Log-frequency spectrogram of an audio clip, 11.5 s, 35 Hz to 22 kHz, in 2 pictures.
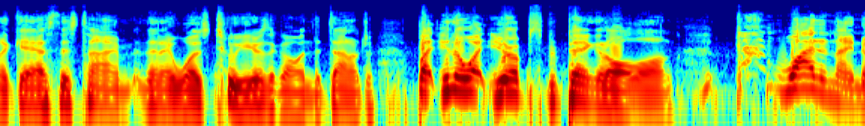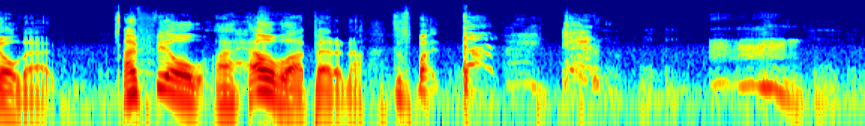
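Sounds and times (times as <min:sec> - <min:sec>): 
speech: 0:00.0 - 0:09.8
person clearing throat: 0:04.9 - 0:05.2, 0:08.8 - 0:11.4
person coughing in rough gravelly bursts: 0:04.9 - 0:05.2, 0:08.8 - 0:11.3.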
